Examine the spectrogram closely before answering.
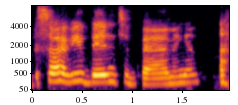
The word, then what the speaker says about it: Birmingham: so entertaining being in Birmingham like that just listening to people. No, you're saying it American again. It's Birmingham. It's Birmingham.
